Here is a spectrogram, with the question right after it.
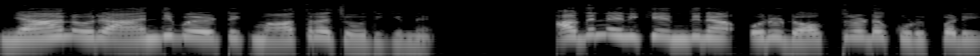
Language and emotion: Malayalam, angry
